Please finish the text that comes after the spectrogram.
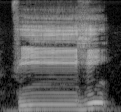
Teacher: فا کو یا کے ساتھ ہم ملائیں گے تو آواز کو تھوڑا کھینچیں گے. یا ساکن سے پہلے زیر ہے، یا خود کیا ہے ساکن ہے، یعنی اس کے اوپر جزم ہے، تو جزم کا دوسرا نام سکون ہے. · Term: یا مدہ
